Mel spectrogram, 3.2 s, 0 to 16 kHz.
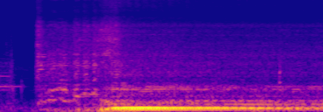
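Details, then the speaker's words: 2021 Chevrolet Silverado after replacing idler pulley and serpentine belt for a whine that rose with revs: engine cranks, catches within a second and settles into a smooth, even run with no whine; fix confirmed. "So far, so good. Yeah. Let me take a listen down there. Oh, that's night and day difference."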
